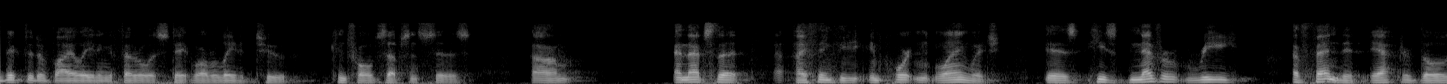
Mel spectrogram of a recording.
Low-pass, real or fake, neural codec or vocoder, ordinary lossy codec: 7.2 kHz; fake; codec, 16 kHz in and 24 kHz out, 0.9 kbps, LongCat-Audio-Codec, four codebook decoder; Opus, 16 kbps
